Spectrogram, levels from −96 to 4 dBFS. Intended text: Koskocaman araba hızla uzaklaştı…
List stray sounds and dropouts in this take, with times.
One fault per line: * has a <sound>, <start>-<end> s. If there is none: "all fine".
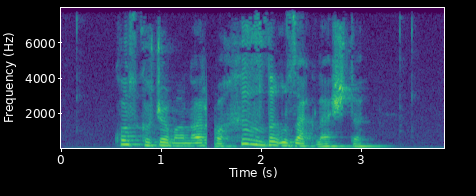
* has a dropout, 1.5-1.5 s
